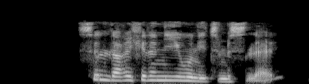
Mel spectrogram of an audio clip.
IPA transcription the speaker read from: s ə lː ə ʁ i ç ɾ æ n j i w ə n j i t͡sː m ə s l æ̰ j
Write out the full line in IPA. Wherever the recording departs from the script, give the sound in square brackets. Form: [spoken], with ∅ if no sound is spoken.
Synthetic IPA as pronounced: s ə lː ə ʁ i ç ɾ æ n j i w ə n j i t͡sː m ə s l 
